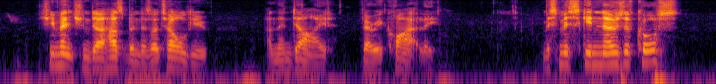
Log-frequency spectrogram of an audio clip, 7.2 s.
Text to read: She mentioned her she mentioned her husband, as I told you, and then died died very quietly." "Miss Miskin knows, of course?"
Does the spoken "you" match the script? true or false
true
